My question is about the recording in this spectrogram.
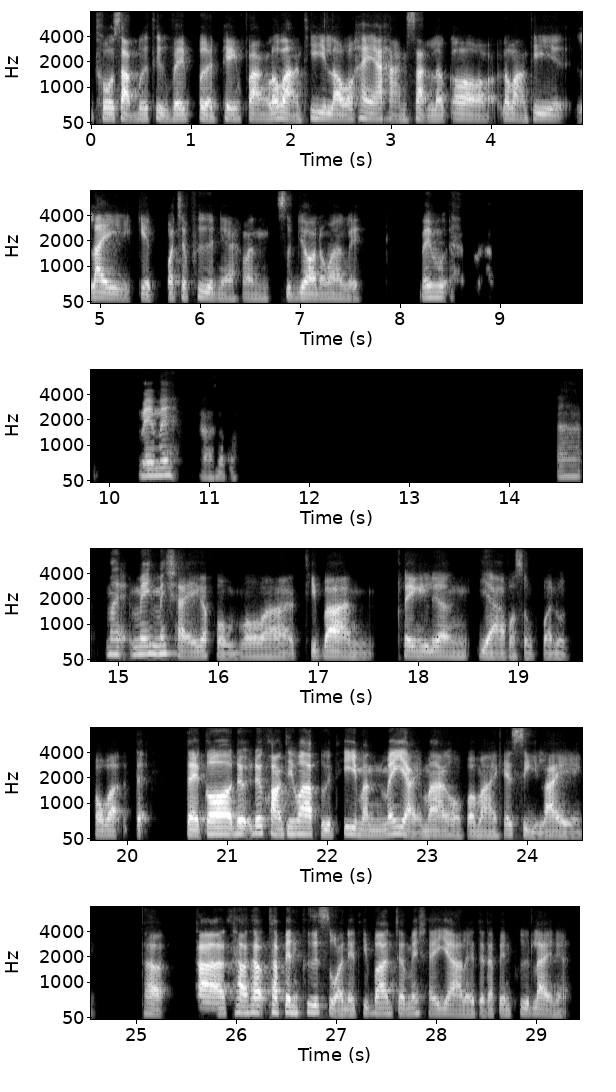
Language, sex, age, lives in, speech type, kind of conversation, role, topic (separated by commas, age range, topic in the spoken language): Thai, male, 20-24, Thailand, conversation, podcast, guest, คุณหาแรงบันดาลใจจากอะไรบ้าง?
